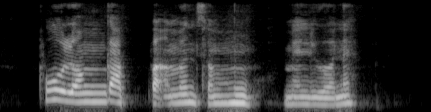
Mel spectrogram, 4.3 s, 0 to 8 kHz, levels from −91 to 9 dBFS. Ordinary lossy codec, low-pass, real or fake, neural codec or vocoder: Opus, 64 kbps; 7.2 kHz; fake; codec, 16 kHz in and 24 kHz out, 2.2 kbps, FireRedTTS-2 codec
